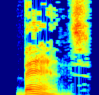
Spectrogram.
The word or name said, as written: bans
